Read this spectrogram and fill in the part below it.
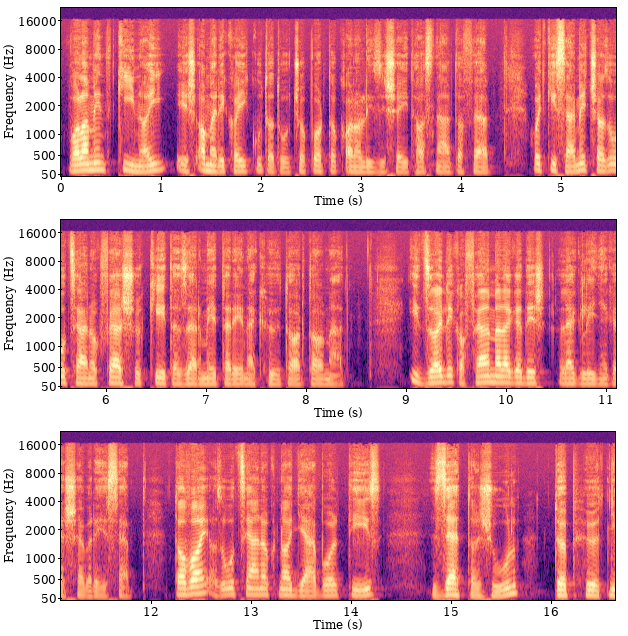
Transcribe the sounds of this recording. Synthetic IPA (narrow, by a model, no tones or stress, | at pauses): vɒlɒmint̪kiːnɒjieːʃɒmɛɾikɒjikut̪ɒt̪oːt͡ʃo̞po̞rt̪o̞kɒ̰nɒliːziʃɒjit̪hɒsnaːlt̪ɒfɛlho̞ckisaːmiːt͡ʃːɒːzoːt̪sɛaːno̞kfɛlʃøːkːeːt̪ɛzɛrmeːt̪ɛɾeːnɛkhøːt̪ɒrt̪ɒlmaːt̪ | it̪zɒjlikɒfɛlmɛlɛɡɛd̪eːʃlɛɡleːɲɛɡɛʃɛbreːsɛ | t̪ɒvɒjɒzoːt̪sɛaːno̞knɒɟːaːboːlt̪iːz | zɛt̪ɒʒuːl | t̪ø̞phøːt̪ɲ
